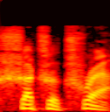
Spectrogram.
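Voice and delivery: snarling, brutish voice. The strongman carrying Carter off answers his shout, snarling. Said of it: "the walrus snarled".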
